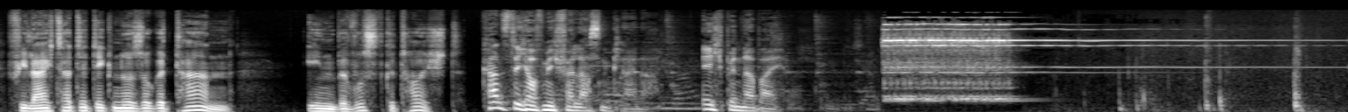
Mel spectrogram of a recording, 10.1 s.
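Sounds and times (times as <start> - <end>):
speech: 0.1 - 6.0
electric telephone ringing at night: 6.6 - 10.0.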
